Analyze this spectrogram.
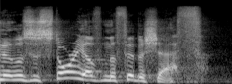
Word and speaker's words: Mephibosheth: I learned that through this study, I learned that we're pronouncing his name wrong. It's Mephibosheth. It has an I in it, but it's pronounced like two long E's. Mephibosheth.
